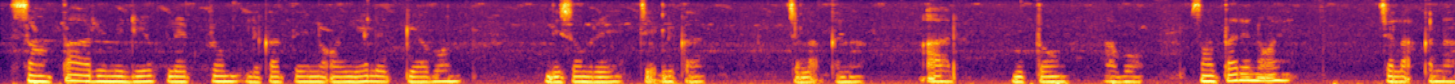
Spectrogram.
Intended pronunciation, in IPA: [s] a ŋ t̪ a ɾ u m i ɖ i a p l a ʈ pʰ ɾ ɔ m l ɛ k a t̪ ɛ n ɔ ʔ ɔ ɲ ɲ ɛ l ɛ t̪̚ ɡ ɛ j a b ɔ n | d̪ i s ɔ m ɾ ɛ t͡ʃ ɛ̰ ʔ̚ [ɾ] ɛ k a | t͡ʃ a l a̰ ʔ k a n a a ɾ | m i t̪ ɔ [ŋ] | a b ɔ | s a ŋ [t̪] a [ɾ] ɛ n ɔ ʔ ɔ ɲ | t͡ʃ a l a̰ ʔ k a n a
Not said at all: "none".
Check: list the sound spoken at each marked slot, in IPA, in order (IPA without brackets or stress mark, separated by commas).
s, l, ŋ, t̪, ɾ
